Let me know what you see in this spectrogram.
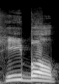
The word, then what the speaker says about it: Hebel: It's pronounced Hebel, people. They told me. They corrected me.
